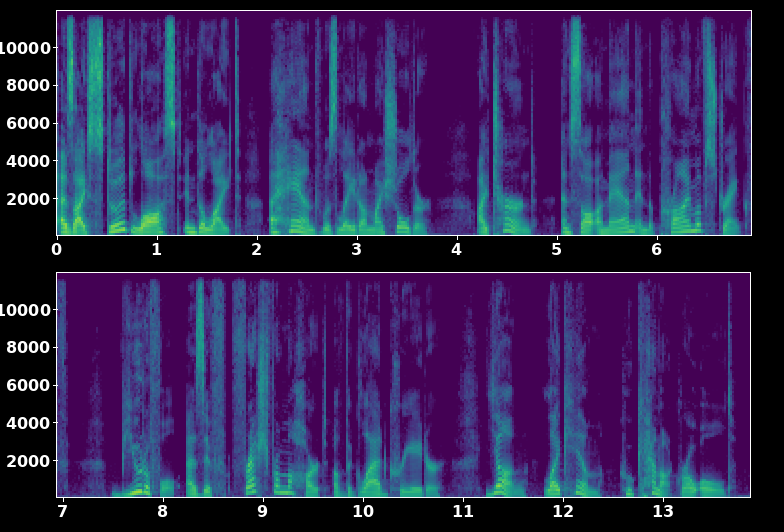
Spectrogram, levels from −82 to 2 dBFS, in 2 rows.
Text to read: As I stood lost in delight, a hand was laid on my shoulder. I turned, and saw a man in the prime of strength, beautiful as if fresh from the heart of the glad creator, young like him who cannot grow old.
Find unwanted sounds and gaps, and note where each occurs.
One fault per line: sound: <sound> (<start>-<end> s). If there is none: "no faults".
no faults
